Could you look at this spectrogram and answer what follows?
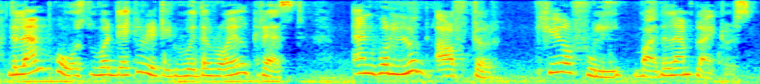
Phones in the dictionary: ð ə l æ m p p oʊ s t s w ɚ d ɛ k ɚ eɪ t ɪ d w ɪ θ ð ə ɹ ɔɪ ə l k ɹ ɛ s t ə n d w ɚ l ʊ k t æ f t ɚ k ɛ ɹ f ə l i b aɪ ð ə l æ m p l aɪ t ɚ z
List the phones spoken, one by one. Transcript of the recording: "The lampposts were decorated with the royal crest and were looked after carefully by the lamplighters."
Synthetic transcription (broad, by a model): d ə l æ m p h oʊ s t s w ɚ d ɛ k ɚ eɪ t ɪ d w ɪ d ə ɹ ɔɪ ə l k ɹ ɛ s t ə n d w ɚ l ʊ k t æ f t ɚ k ɛ ɹ f ə l i b aɪ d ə l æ m p l aɪ t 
